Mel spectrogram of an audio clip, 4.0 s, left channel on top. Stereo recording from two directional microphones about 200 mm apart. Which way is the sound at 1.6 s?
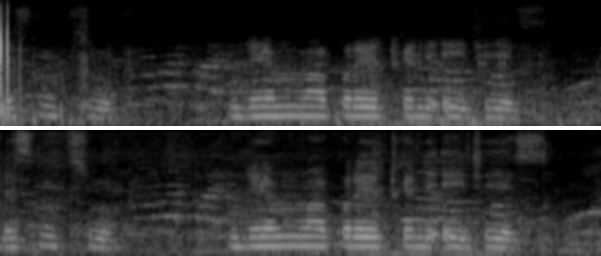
5° right (ahead or behind).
